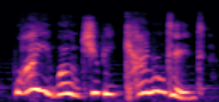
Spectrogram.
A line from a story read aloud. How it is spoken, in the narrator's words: cried Catherine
